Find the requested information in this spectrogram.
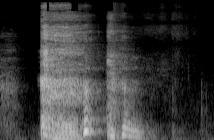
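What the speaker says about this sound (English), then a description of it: "let me just cough" Two harsh coughs sound close and loud in a quiet room, the second shorter than the first, followed by a faint breath.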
